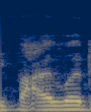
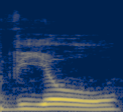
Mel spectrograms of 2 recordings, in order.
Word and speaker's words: Viole: We know that the name Viole, or Viole, was supposed to come from Violet. It's just the, like, sort of more French pronunciation where the T is silent.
